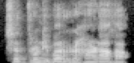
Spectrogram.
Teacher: ये आ के बाद विसर्गा है, इसलिए हम क्या बोलेंगे? इसको आहा बोलेंगे.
